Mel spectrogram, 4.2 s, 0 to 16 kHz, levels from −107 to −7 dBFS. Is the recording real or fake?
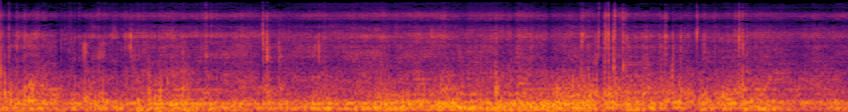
fake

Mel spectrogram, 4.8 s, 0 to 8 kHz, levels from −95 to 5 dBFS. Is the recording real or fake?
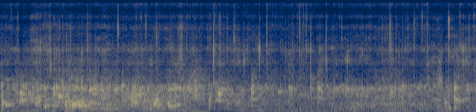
fake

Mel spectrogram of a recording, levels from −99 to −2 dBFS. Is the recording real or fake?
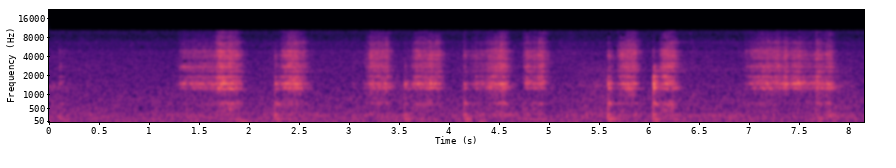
real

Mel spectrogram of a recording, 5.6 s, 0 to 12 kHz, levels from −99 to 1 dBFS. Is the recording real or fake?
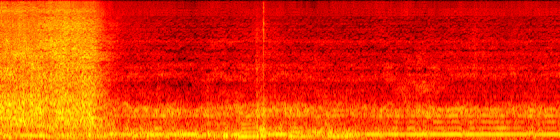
fake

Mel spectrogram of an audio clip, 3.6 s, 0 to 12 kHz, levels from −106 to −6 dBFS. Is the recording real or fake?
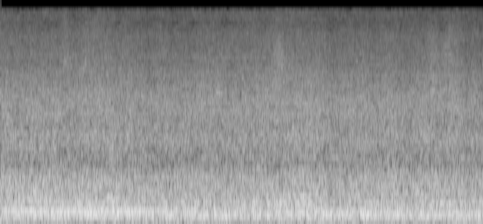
real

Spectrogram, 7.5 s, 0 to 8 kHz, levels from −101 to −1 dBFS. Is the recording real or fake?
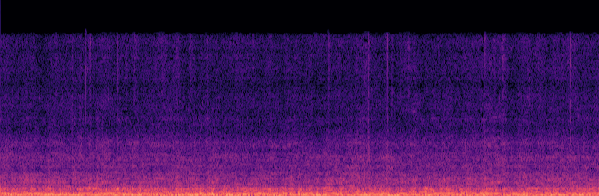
fake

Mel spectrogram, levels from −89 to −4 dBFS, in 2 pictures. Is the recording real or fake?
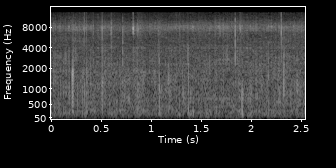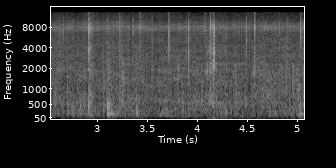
fake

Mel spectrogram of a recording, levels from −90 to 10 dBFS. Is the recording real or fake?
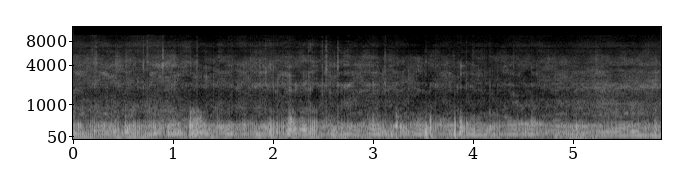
fake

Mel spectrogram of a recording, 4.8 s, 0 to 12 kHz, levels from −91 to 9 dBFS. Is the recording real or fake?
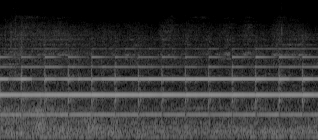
real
